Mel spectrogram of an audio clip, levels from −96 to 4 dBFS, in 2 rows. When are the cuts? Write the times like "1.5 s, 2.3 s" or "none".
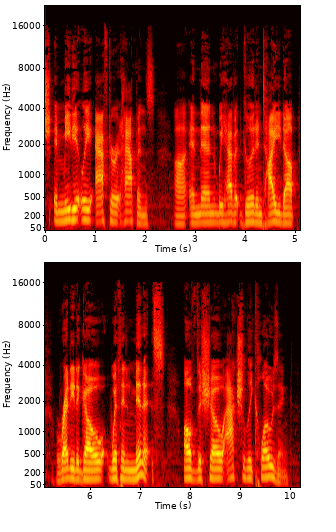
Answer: none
